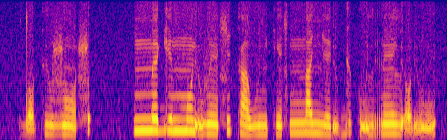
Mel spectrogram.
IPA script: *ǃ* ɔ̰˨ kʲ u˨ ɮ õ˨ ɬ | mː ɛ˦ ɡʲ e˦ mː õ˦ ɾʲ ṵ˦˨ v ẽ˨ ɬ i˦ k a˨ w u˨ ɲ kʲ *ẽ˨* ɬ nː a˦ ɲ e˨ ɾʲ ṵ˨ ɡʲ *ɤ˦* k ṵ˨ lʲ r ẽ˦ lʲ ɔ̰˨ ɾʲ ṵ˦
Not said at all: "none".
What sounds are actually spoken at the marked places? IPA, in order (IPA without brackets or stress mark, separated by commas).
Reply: d, ẽ˨, ɤ˦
